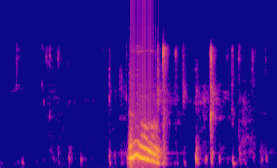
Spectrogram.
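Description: A few faint computer-keyboard key clicks from typing, mostly in the second half. About two seconds in comes one short, louder vocal sound lasting about half a second.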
